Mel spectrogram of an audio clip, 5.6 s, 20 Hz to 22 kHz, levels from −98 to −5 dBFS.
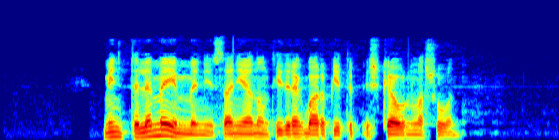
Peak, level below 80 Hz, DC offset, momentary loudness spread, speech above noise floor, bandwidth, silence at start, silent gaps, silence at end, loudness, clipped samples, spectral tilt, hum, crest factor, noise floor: -2 dBFS; -58 dBFS; under 0.1%; 11 LU; 64 dB; 6.8 kHz; 1.05 s; none; 1 s; -18 LUFS; under 0.1%; -8 dB/octave; none; 18 dB; -82 dBFS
